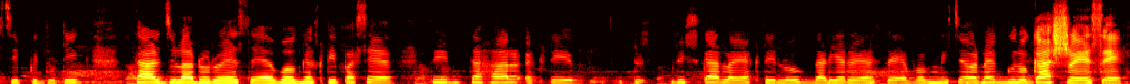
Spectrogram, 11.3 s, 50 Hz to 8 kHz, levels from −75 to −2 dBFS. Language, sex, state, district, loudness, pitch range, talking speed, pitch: Bengali, female, Assam, Hailakandi, -21 LUFS, 235-250 Hz, 110 wpm, 240 Hz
